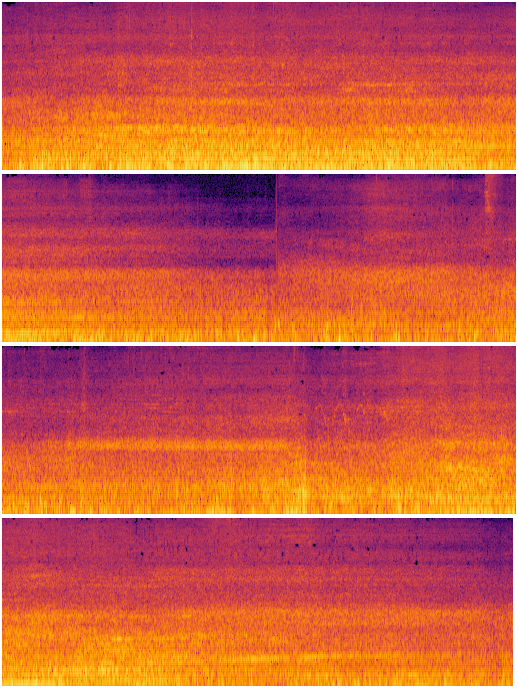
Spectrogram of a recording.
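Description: Electric trams passing on a curved track, two in turn. The first runs past close and loud with rail rumble and a steady whine. Later a second approaches with a brief high squeal, passes, and pulls away with a rising motor whine near the end.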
